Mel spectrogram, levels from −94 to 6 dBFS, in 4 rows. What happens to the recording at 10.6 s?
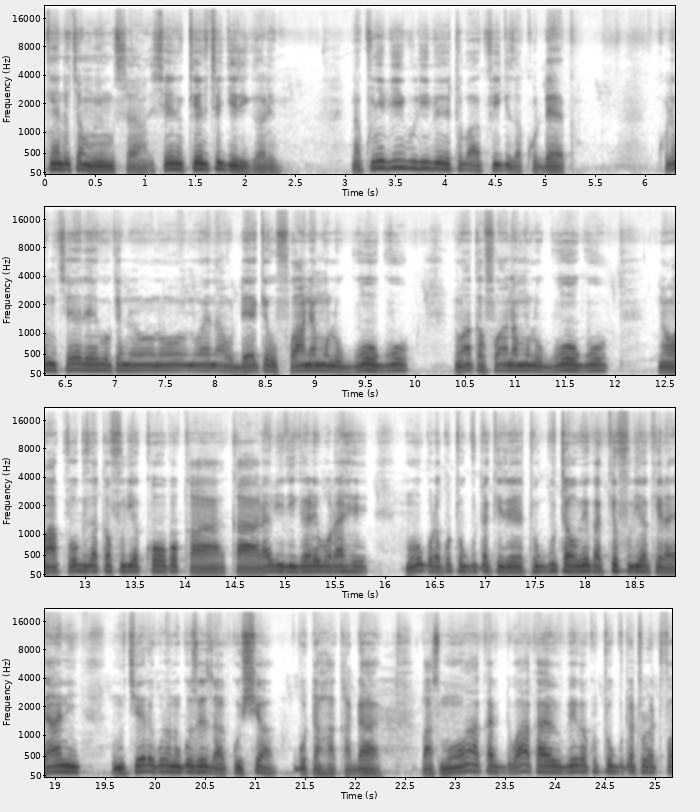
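At 10.6 s you're hearing the same thing that runs through the whole speech clip: Bluetooth LC3 compression damage, likely from an LE Audio link. The transform codec works in 10 ms frames, and at a rate that fits roughly 48 kbps it zeroes and noise-fills upper bands, so there's a plainly audible breathy, grainy edge, with nothing above about 20.2 kHz.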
